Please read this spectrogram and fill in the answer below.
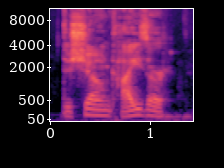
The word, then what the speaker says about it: DeShone Kizer: DeShone Kizer. They should call him the Kizer. You know? Like the German Emperor.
